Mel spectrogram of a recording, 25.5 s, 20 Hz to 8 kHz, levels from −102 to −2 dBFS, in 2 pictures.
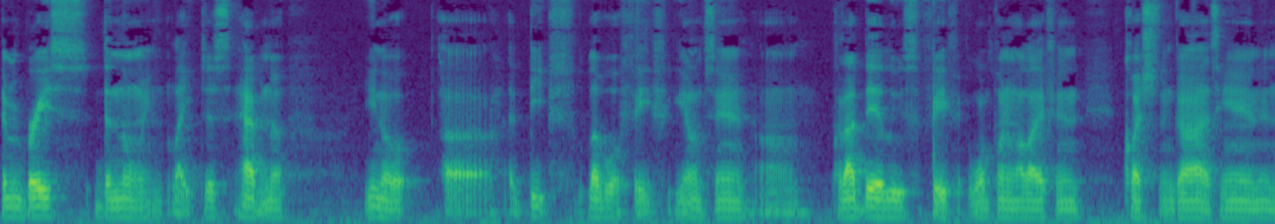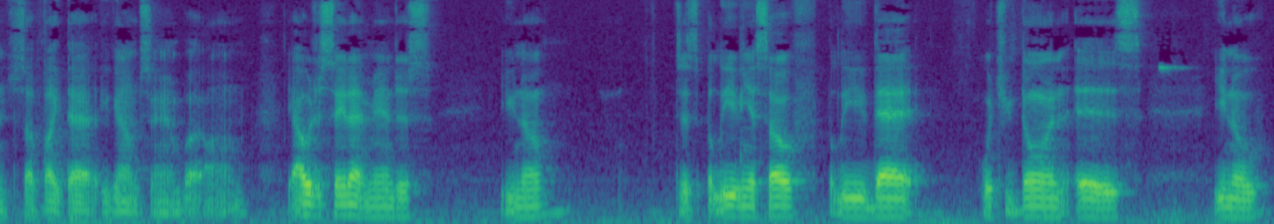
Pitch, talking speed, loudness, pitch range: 85 Hz, 165 wpm, -32 LUFS, 80-100 Hz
